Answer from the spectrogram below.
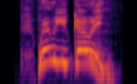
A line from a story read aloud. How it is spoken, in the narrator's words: cried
